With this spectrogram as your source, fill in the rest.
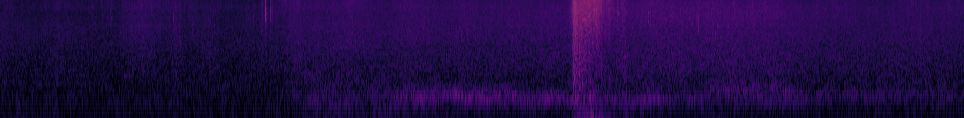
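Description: A vessel churns through rough water.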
